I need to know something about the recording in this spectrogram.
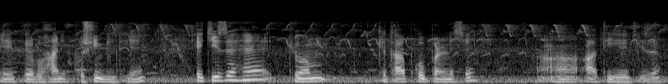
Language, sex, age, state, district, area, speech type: Urdu, male, 18-30, Delhi, North West Delhi, urban, spontaneous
